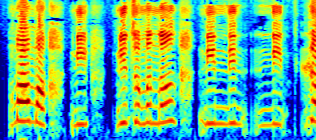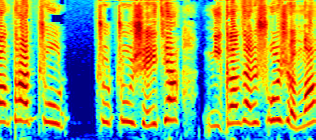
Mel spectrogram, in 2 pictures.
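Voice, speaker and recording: A woman's voice: sits high, unhurried, dry recording, clean studio sound, voice pushed up, heavily acted. A woman playing a flustered young boy aardvark. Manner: excited, stammering.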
